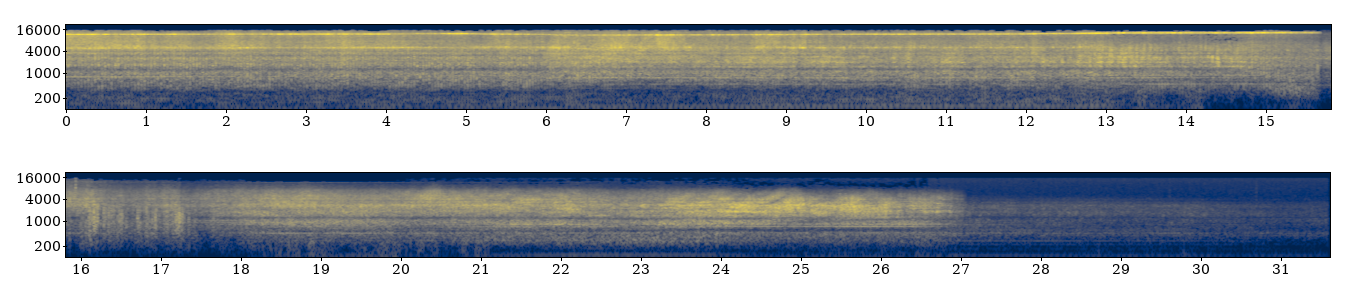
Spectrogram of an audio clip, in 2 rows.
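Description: Eurocopter EC135 air-ambulance helicopter running with its rotor turning and turbines whining, then lifting off and flying away. The sound falls off abruptly near the end.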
